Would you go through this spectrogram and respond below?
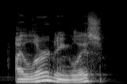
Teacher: consonants and vowels get connected in most cases, so it's not “learned English”, it's more like “learn dEnglish.” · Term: word connections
